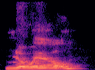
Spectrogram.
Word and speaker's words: Noelle: And I'll spell it because I know it's a very uncommon name, but it's JATAUN- take your pick, Noel with two L's and an E.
